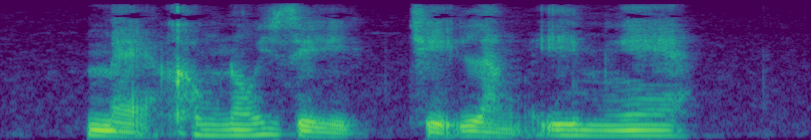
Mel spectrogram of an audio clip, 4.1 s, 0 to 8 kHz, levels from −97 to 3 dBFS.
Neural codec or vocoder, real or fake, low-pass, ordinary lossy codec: none; real; 7.2 kHz; MP3, 48 kbps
